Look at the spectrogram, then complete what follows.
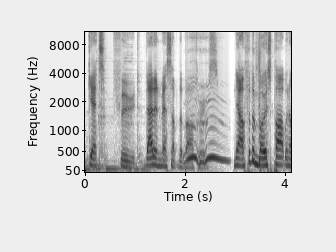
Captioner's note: wooo-hoo-hoooooo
